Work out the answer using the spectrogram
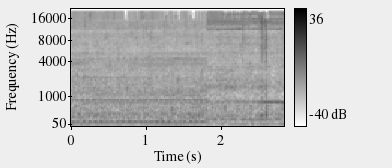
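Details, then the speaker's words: Manitowoc commercial ice machine after replacing a failed contactor; compressor and condenser fan now on, with an even mid-pitched hum and steady fan whoosh, no knocking. Normal freeze cycle, dropping ice at about 17 minutes. "Our fan and compressor are now on. You may be able to hear it."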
